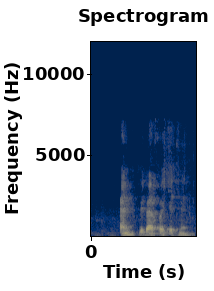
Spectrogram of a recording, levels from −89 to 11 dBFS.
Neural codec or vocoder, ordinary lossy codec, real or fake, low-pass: none; MP3, 64 kbps; real; 7.2 kHz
